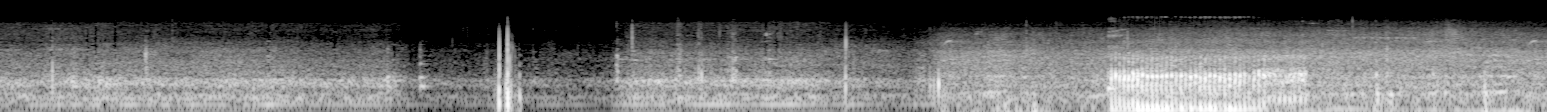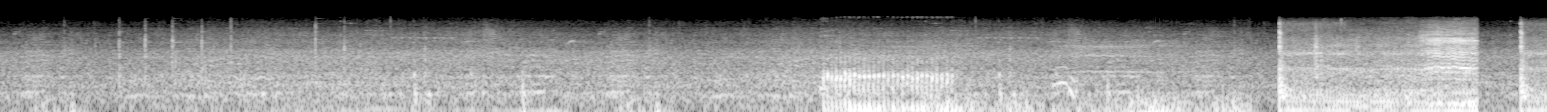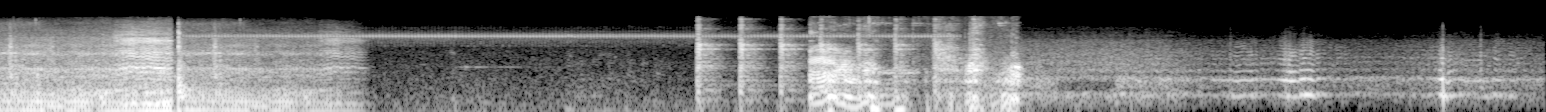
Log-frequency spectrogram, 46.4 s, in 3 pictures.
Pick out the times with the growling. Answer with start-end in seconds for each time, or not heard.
11.1-13.1, 23.6-25.1, 39.0-41.2.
